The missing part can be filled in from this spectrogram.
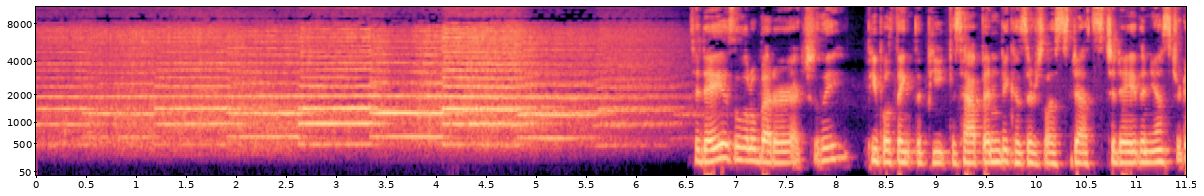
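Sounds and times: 
ambulance siren wailing in a city street: 0:00.0 - 0:06.6
speech: 0:06.6 - 0:11.4.

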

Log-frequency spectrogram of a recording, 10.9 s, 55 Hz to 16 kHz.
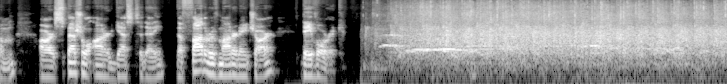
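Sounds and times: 
speech: 0:00.0 - 0:05.9
faint whistles and cheers from crowd: 0:05.4 - 0:10.9
large crowd applauding: 0:05.4 - 0:10.9.

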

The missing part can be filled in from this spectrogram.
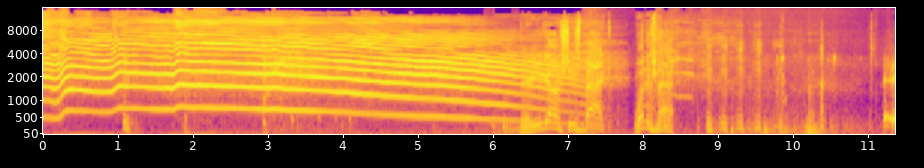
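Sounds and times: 
person imitating a wailing siren: 0:00.0 - 0:07.7
speech: 0:01.0 - 0:01.3, 0:06.4 - 0:10.5
laughter: 0:06.2 - 0:10.6.

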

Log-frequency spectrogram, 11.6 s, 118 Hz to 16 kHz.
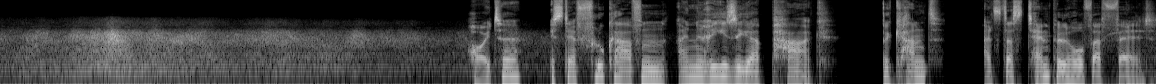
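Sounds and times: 
airplane flying low overhead: 0:00.0 - 0:06.8
speech: 0:04.7 - 0:11.5.

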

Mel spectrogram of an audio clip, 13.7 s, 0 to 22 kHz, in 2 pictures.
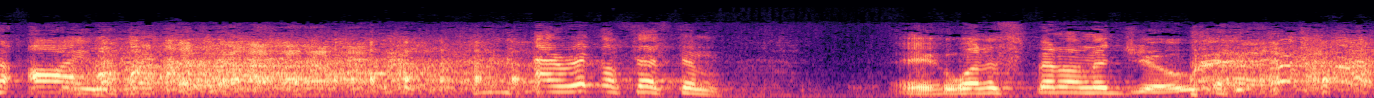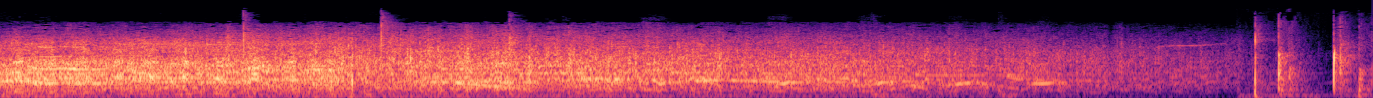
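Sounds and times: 
speech: 0:00.0 - 0:01.8, 0:02.4 - 0:03.7, 0:04.5 - 0:06.8
laughter: 0:00.3 - 0:02.7, 0:06.0 - 0:12.4
audience applause at a comedy talk: 0:07.0 - 0:13.7.

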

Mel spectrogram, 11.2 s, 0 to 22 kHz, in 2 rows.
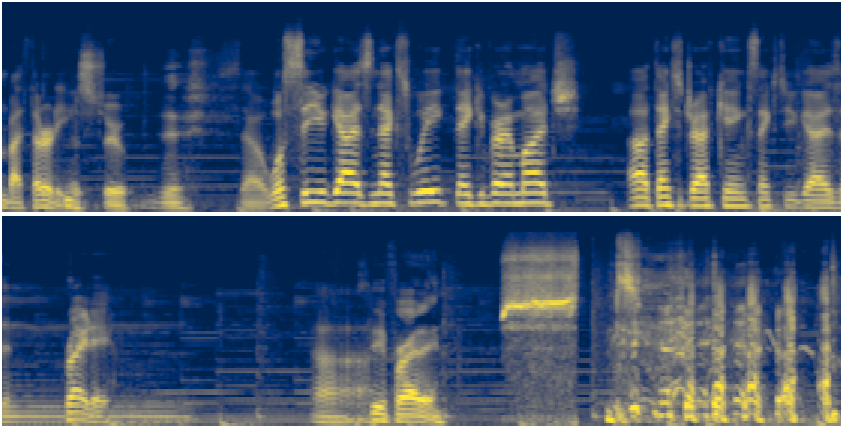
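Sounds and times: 
speech: 0:00.0 - 0:07.0, 0:07.7 - 0:11.1
loud shrill whistle blast as sign-off sound effect: 0:08.9 - 0:09.6
several voices talking and chuckling: 0:09.6 - 0:11.1.

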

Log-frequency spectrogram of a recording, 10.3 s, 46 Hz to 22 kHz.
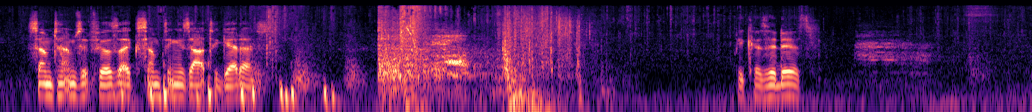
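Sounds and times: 
speech: 0:00.4 - 0:03.3, 0:07.4 - 0:08.2
gunshot: 0:03.8 - 0:05.7.

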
